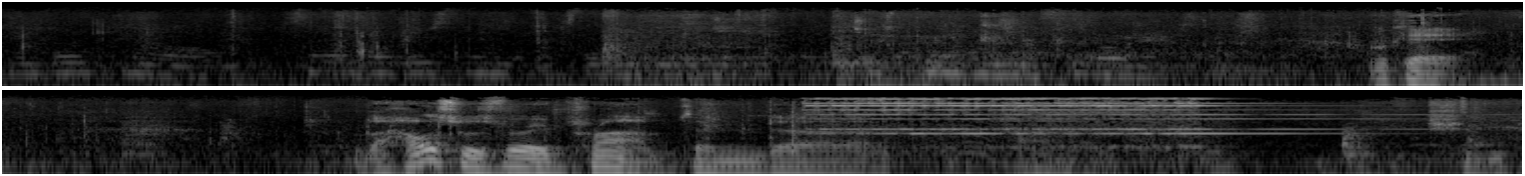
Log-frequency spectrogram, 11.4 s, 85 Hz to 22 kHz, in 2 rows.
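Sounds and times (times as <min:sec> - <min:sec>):
speech: 0:05.1 - 0:05.6, 0:07.0 - 0:09.1
telephone bell ringing: 0:08.7 - 0:11.3.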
